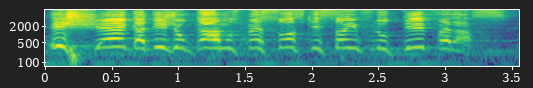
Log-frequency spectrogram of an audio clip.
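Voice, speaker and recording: A man with a Brazilian Portuguese accent preaching a sermon as pastor, impassioned and bursting into shouted exclamations. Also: very high-pitched, fairly even intonation, moderate pace. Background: faint music.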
